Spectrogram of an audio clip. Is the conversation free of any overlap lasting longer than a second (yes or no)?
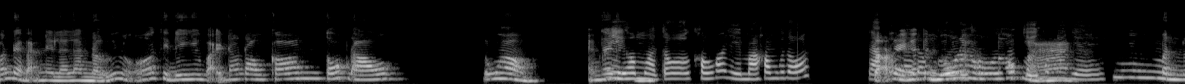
no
